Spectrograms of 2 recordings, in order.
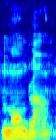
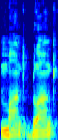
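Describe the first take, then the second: First: It is said with a French pronunciation. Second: It is said with an American English pronunciation. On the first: "in the French fashion" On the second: "I've been pronouncing it Mont Blanc"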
